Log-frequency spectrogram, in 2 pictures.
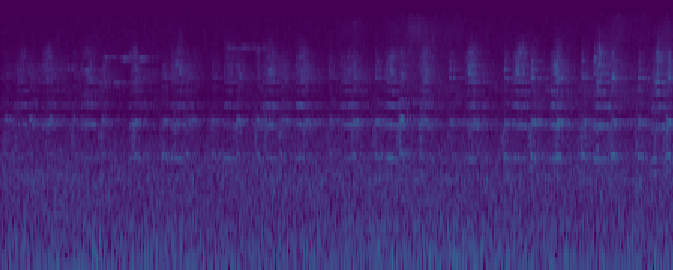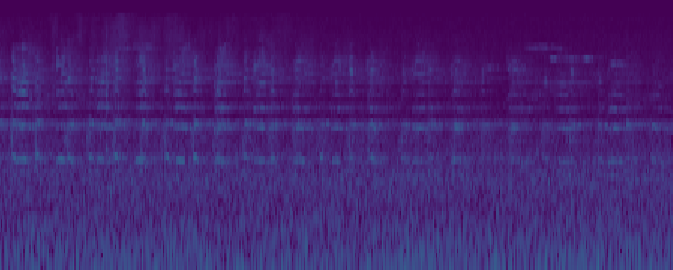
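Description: Geese honking, with many small birds chirping in a dense, continuous chorus over a steady low rumble.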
